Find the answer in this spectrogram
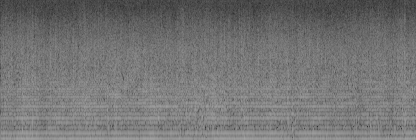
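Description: A steady low drone with an even stack of overtones, unchanging in pitch and loudness throughout.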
